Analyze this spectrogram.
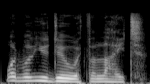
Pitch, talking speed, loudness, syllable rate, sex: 145 Hz, 280 wpm, -15 LUFS, 5.0 syllables/s, male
